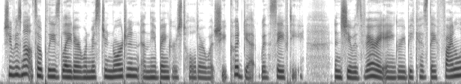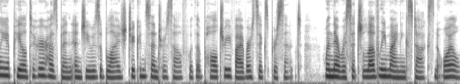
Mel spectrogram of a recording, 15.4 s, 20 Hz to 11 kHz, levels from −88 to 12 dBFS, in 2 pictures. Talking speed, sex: 245 wpm, female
